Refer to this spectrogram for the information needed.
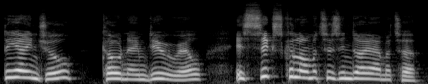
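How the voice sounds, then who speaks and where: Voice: sits high, animated, normal speed, a little mellow, pitched above the performer's own voice. A narrator voicing a weary woman scientist in clipped, precise speech for an audiobook. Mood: clinical briefing.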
